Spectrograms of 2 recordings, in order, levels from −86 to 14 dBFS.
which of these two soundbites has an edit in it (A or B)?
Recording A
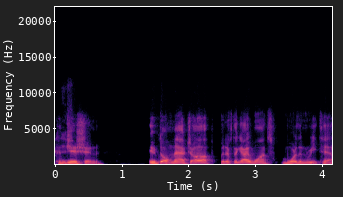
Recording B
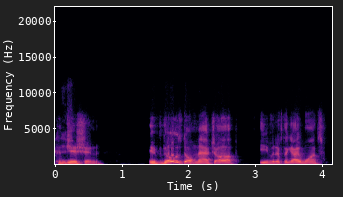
A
